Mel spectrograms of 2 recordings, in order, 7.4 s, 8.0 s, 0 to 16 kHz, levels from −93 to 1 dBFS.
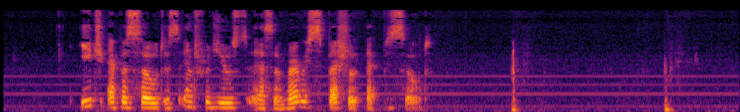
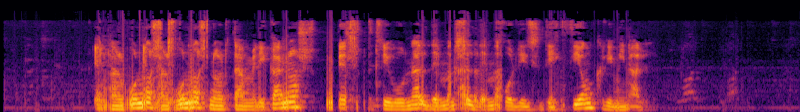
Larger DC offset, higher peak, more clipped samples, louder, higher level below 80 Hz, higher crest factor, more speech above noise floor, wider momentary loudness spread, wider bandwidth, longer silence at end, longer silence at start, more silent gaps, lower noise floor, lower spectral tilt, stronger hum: neither; about the same, -4 dBFS vs -2 dBFS; neither; second, -22 LUFS vs -17 LUFS; about the same, -48 dBFS vs -44 dBFS; about the same, 20 dB vs 16 dB; second, 34 dB vs 40 dB; first, 17 LU vs 9 LU; about the same, 11.5 kHz vs 11 kHz; second, 0.65 s vs 1.1 s; second, 0.8 s vs 0.95 s; neither; about the same, -55 dBFS vs -57 dBFS; about the same, -4.5 dB/octave vs -5 dB/octave; neither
